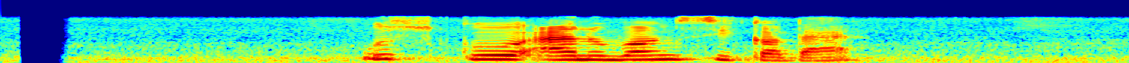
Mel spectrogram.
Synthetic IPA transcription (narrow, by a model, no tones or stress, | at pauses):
uskoʔanubʌŋsikʌd̪a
